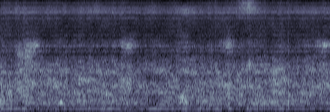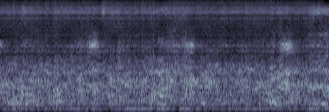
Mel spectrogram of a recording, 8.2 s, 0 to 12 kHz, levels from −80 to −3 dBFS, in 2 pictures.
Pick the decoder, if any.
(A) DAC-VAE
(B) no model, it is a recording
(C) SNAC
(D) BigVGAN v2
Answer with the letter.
C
